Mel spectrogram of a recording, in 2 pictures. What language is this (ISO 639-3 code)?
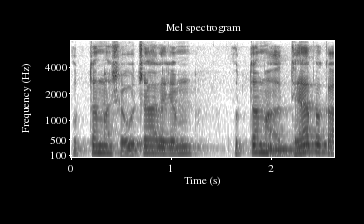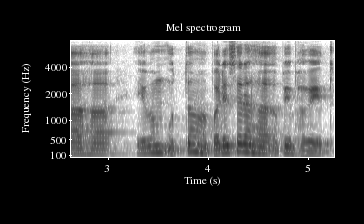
san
